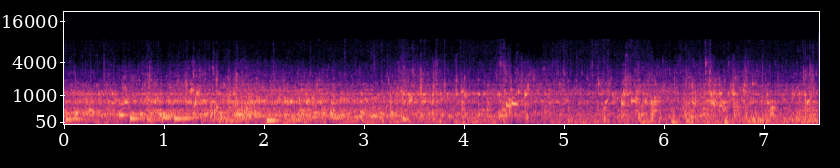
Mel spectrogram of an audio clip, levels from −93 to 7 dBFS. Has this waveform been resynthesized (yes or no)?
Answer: no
